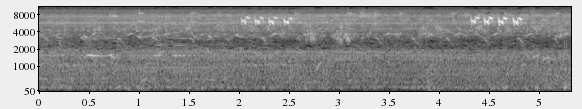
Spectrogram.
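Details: Baya weaver busy building its nest at Hoskote, Bengaluru, giving two brief bursts of high, thin chirps, four or five quick notes each, a couple of seconds apart, over a steady outdoor hiss.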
